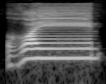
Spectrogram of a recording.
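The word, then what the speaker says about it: غين: গইন। গইন, ওই একই জায়গা থেকে উচ্চারিত হবে, 3 আলিফ টান হবে।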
